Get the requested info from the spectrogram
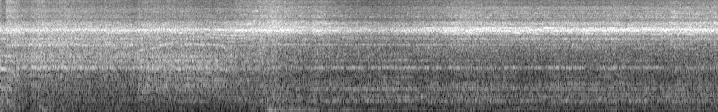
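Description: Loud, steady rushing drone with faint high held tones, an atmospheric sound effect played over the show's sound system. It begins abruptly as the percussion music cuts off.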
